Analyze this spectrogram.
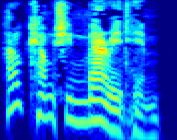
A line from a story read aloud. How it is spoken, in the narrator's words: Harry asked miserably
